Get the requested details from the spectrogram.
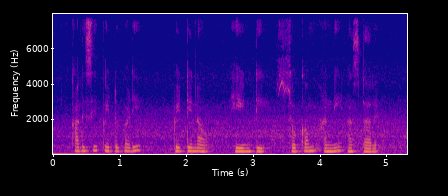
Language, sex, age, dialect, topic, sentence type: Telugu, female, 46-50, Utterandhra, banking, statement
